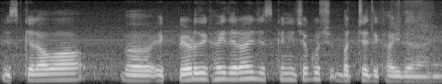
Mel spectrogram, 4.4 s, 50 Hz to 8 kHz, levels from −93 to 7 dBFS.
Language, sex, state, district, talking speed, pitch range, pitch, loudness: Hindi, male, Uttar Pradesh, Lalitpur, 215 wpm, 140-170 Hz, 160 Hz, -17 LUFS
